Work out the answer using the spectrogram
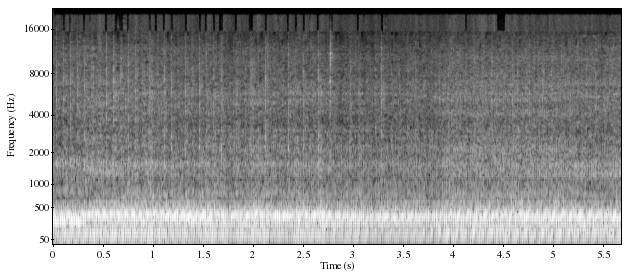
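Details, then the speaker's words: Kawasaki Z650B four-cylinder restoration after rechecking the carburetors for a cylinder not firing: even, steady idle on all four cylinders, no misses, knocks or hunting, number one exhaust pipe now getting hot; normal idle. "I think he's running on all four cylinders let me check yeah wow I think it's running okay now number one pipe is now getting hot for the first time ever"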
